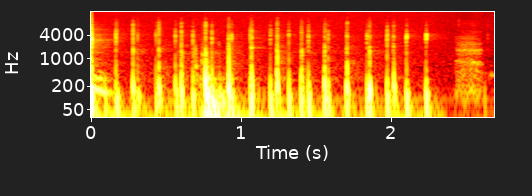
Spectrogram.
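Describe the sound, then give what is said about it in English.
A small round of applause: a few people clapping in a quick, uneven patter of sharp, soft claps for a couple of seconds, then trailing off into faint rustling. “Small round of applause.”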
